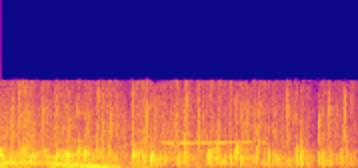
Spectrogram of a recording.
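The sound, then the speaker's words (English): An audience applauding a happy-birthday remark: full, steady applause with voices over the opening, easing slightly toward the end. “No, you say birthday, people applaud.”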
